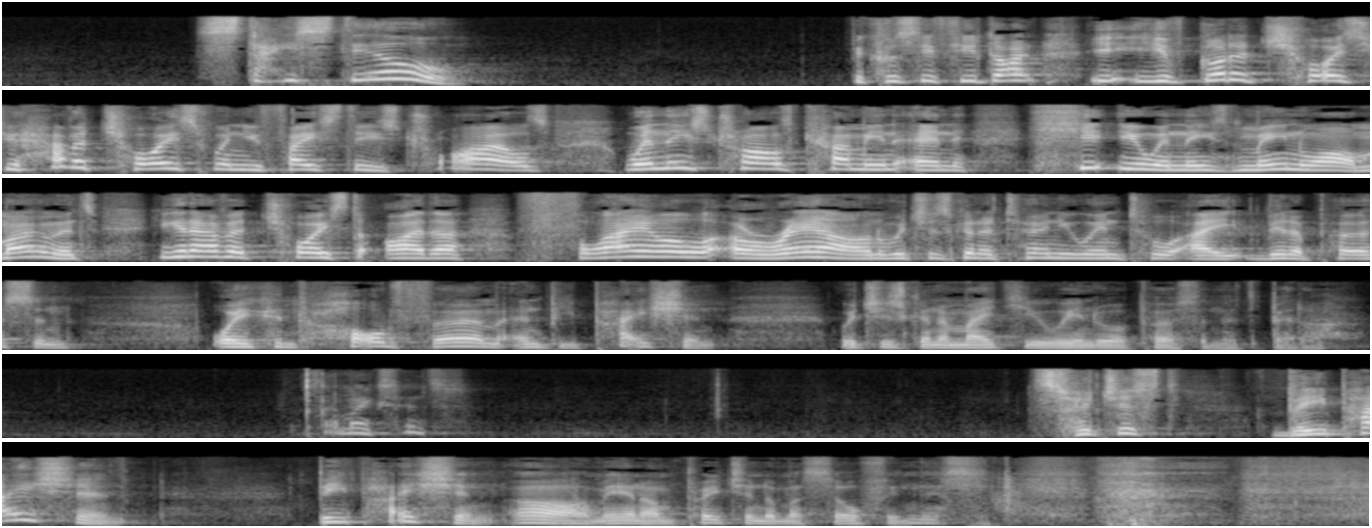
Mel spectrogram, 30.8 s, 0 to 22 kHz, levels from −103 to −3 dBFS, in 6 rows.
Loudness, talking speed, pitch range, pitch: -20 LUFS, 165 wpm, 175-255 Hz, 215 Hz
